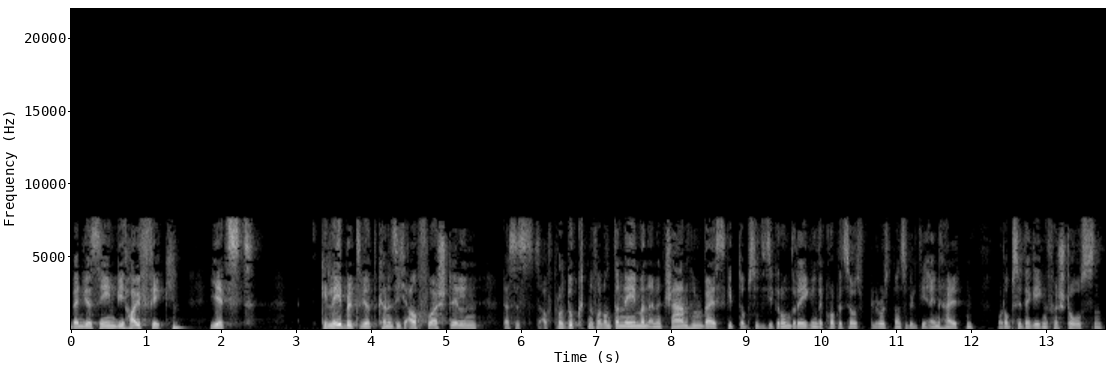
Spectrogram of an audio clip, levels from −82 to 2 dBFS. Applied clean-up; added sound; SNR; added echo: neural mask model DeepFilterNet 3.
